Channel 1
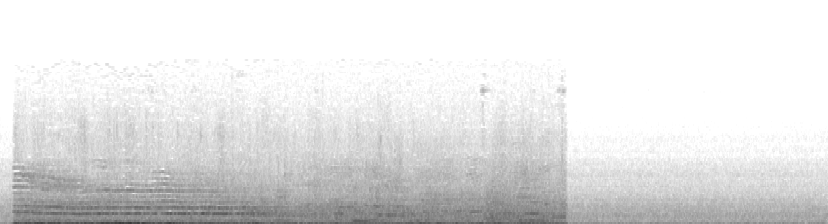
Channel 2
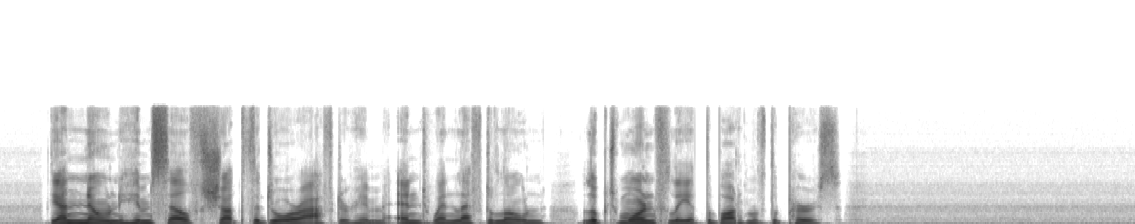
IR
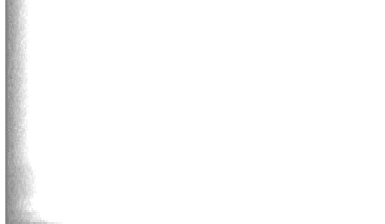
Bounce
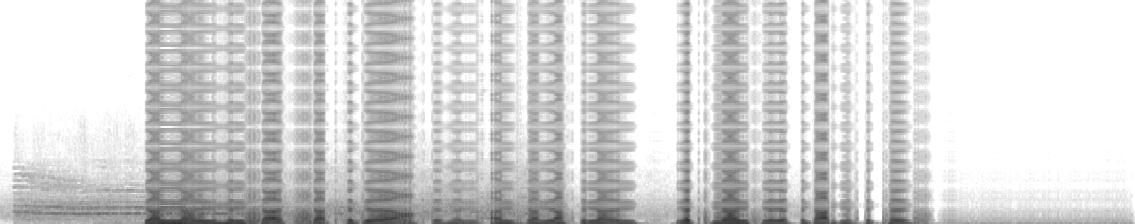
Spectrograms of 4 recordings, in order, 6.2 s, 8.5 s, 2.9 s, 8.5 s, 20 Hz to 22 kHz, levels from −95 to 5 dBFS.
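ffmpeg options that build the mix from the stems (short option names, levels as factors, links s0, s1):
-filter_complex "[0:a]highpass=800,volume=0.75[s0];[1:a]acrusher=samples=23:mix=1:aa=0.000001,adelay=700,volume=0.708[s1];[s0][s1]amix=inputs=2:normalize=0,highshelf=f=2100:g=-9.5"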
